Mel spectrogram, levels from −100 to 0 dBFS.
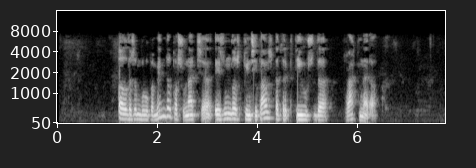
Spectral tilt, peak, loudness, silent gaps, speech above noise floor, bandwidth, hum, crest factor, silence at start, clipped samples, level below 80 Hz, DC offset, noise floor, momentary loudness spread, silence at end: -5.5 dB/octave; -2 dBFS; -16 LUFS; none; 49 dB; 7.6 kHz; none; 16 dB; 1.2 s; under 0.1%; -52 dBFS; under 0.1%; -64 dBFS; 6 LU; 1.4 s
